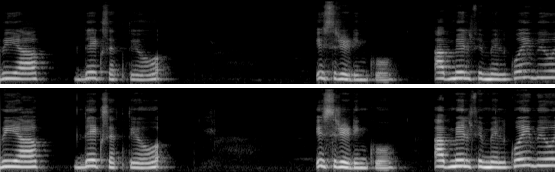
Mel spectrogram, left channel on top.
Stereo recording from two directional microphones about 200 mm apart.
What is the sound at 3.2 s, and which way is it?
A woman's voice, 35° right (ahead or behind).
